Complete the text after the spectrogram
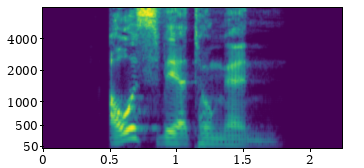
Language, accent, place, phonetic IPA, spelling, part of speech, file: German, Germany, Berlin, [ˈaʊ̯sveːɐ̯tʊŋən], Auswertungen, noun, De-Auswertungen.ogg
- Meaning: plural of Auswertung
